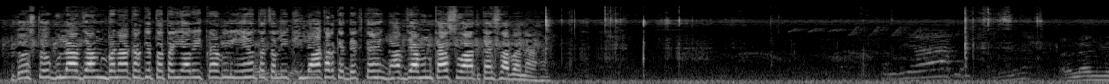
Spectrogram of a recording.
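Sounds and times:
light chirping: 0:03.1 - 0:11.0.

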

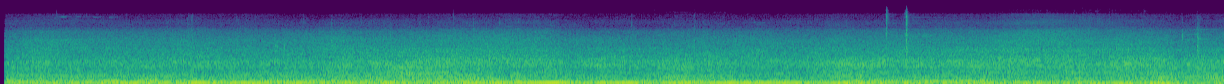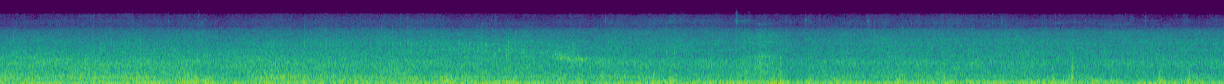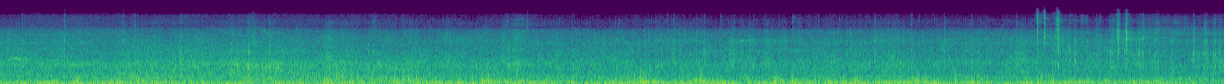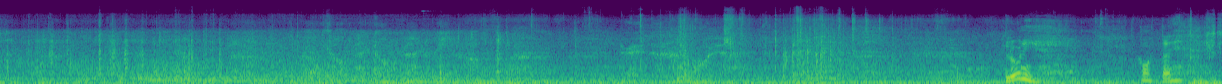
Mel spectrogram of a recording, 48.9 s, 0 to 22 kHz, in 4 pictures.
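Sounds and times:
car traffic: 0:00.0 - 0:48.9
wind buffeting microphone: 0:00.0 - 0:48.9.

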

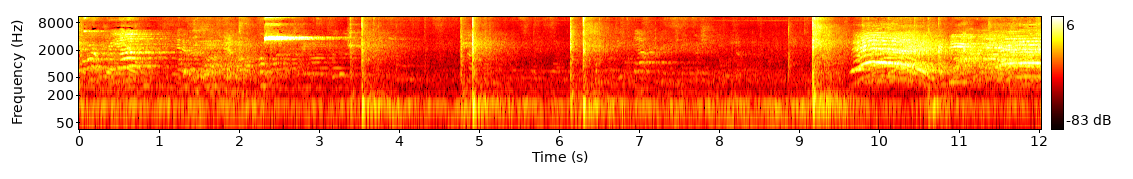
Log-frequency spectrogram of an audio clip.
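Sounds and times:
referee's whistle blast: 0:02.3 - 0:03.2
volleyball bouncing on gym floor: 0:03.3 - 0:04.0, 0:04.8 - 0:05.4, 0:06.1 - 0:06.8, 0:09.0 - 0:09.7.

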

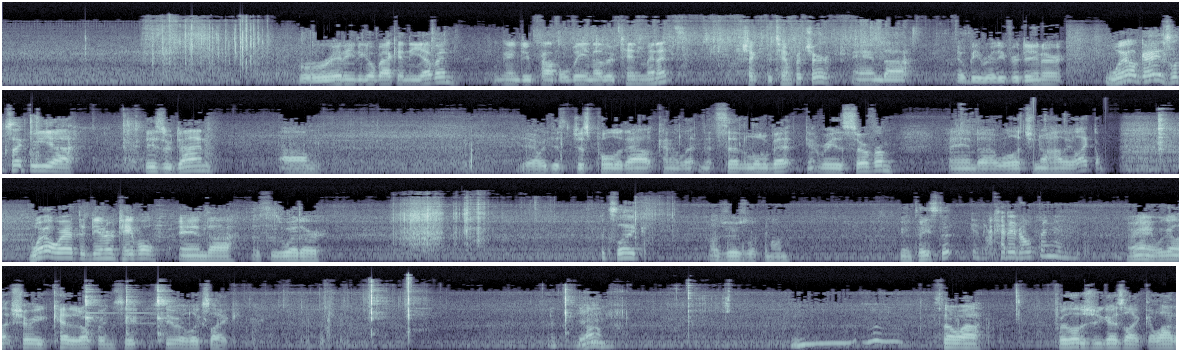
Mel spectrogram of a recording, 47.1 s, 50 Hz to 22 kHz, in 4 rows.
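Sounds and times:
low steady hum: 0:00.0 - 0:47.0
cutlery clinking on ceramic plate: 0:36.2 - 0:37.1.

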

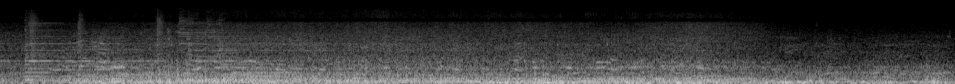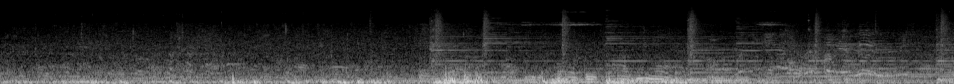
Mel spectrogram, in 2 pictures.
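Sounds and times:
music: 0:00.0 - 0:05.2, 0:09.9 - 0:19.0
motorboat engines rumbling: 0:00.0 - 0:19.0
voices: 0:00.0 - 0:19.0.

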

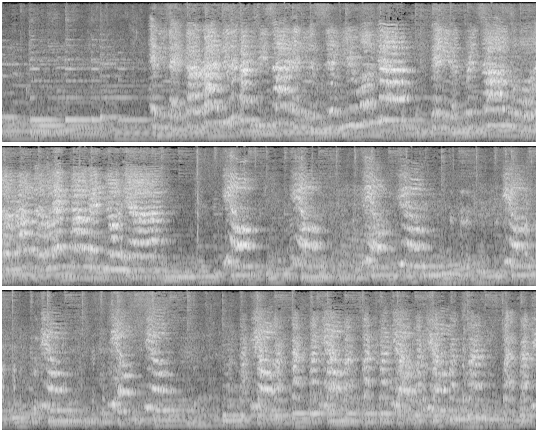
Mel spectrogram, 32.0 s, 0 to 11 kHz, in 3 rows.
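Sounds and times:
instrumental accompaniment: 0:00.0 - 0:32.0
children's choir singing: 0:02.9 - 0:14.1, 0:15.1 - 0:19.6, 0:20.5 - 0:32.0.

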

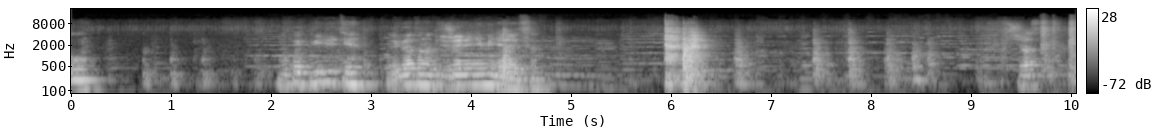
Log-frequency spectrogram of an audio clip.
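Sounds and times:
faint background music: 0:00.0 - 0:10.0
objects thunking on wooden bench: 0:00.7 - 0:01.5, 0:05.9 - 0:08.8
tools knocking and clattering: 0:06.0 - 0:08.8.

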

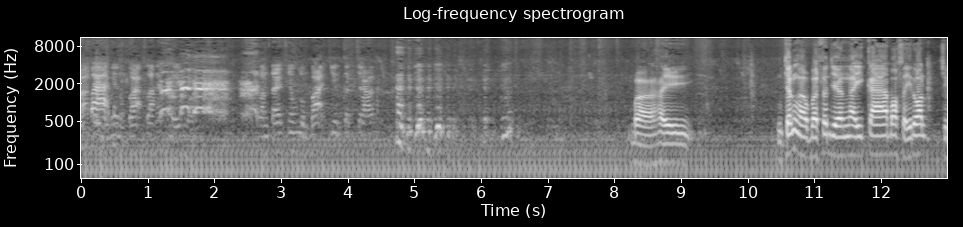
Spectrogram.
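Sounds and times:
small engine idling: 0:00.0 - 0:13.0
drawn-out call: 0:01.1 - 0:02.8
speech: 0:02.7 - 0:04.4, 0:08.2 - 0:09.2, 0:10.4 - 0:13.0.

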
